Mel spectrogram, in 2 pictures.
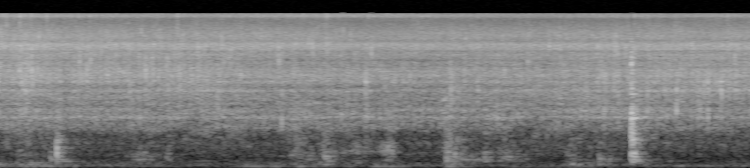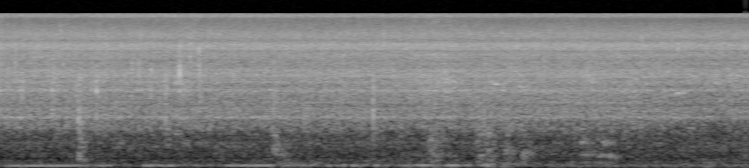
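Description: Chopped onions and whole spices sizzling steadily in hot ghee in a metal pot. A wooden spoon stirs and knocks against the pot a few times, most sharply about six seconds in.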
